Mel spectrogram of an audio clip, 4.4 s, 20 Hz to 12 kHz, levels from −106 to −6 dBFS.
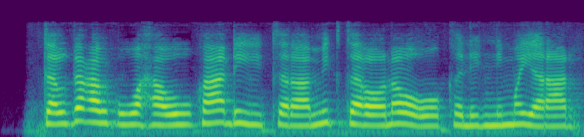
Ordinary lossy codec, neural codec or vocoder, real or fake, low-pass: none; codec, 16 kHz, 1 kbps, FunCodec, trained on LibriTTS, 50 frames a second; fake; 7.2 kHz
